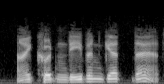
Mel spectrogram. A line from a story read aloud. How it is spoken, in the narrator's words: Wedge said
